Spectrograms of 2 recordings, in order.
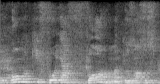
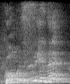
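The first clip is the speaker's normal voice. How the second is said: madre stupita; 10 semitones higher than usual. Retold or imitated. Mother's shocked reaction.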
